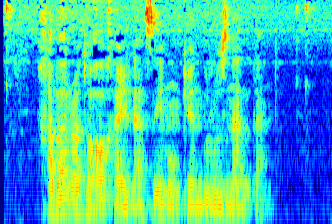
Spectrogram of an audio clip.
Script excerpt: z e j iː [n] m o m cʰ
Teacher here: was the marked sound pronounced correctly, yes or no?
no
